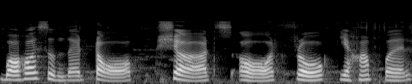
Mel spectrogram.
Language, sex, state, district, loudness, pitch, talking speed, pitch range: Hindi, female, Punjab, Pathankot, -16 LUFS, 205 Hz, 130 wpm, 190-220 Hz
